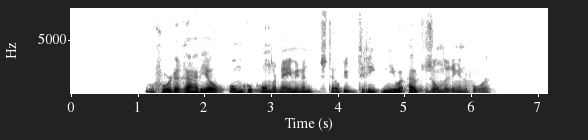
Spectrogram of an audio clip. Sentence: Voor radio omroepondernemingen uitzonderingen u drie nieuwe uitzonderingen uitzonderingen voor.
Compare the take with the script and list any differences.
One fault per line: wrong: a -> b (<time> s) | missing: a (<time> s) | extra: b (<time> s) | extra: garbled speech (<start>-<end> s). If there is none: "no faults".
extra: de (1.5 s)
wrong: uitzonderingen -> stelt (3.7 s)
missing: uitzonderingen (6.0 s)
